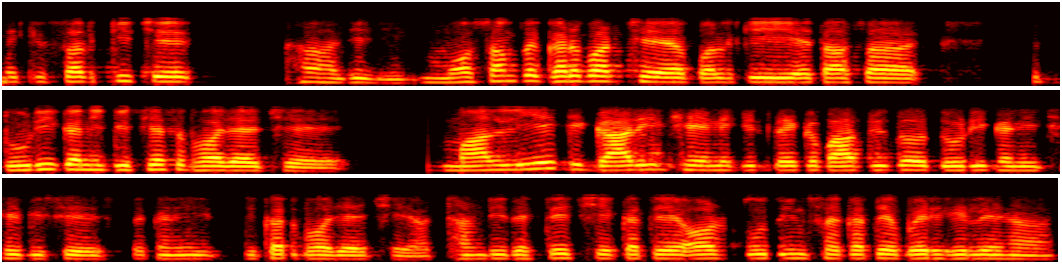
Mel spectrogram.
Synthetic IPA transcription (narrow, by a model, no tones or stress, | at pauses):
nekisəbkit͡ʃʰɛ | ɦãd͡ʒid͡ʒimɔsəmt̪əɡəɾbəɾt͡ʃʰɛbəlkiet̪asə | d̪uɾikənibisesbʱɔd͡ʒaet͡ʃʰɛ | manlijekiɡaɾit͡ʃʰɛnekit̪əekebad̪̚d͡ʒut̪od̪uɾikənit͡ʃʰɛbisest̪əkənid̪ikːət̪bʱɔd͡ʒajt͡ʃʰɛɔʈʰəɳɖid̪ekʰt̪et͡ʃʰijɛkət̪eɔːɾd̪ud̪insə̃kət̪ebəɪʈʰɡeleɦə̃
